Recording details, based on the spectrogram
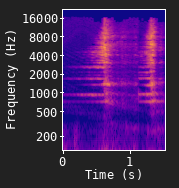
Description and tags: Portal Phase Jump
Jumping/phasing through portals.
effects, videogame, videotape-sounds, portal, jump, phase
